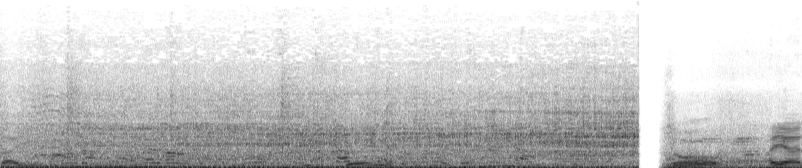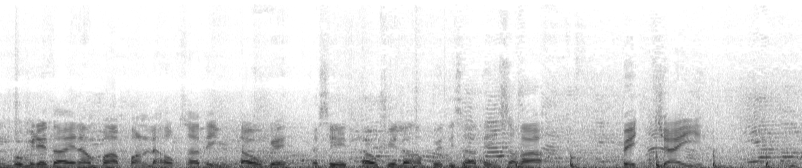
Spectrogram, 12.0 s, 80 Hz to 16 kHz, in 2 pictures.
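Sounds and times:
background voices and chatter: 0:00.0 - 0:12.0
loud low machine hum: 0:00.0 - 0:12.0.

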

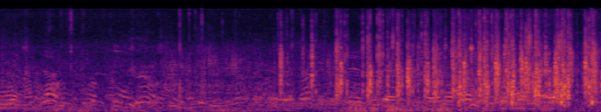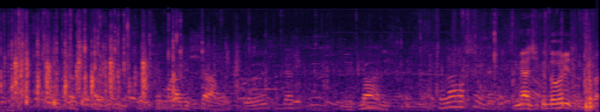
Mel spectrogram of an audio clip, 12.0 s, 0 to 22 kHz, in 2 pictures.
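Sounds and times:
voices: 0:00.0 - 0:12.0
hand clapping: 0:02.8 - 0:08.8.

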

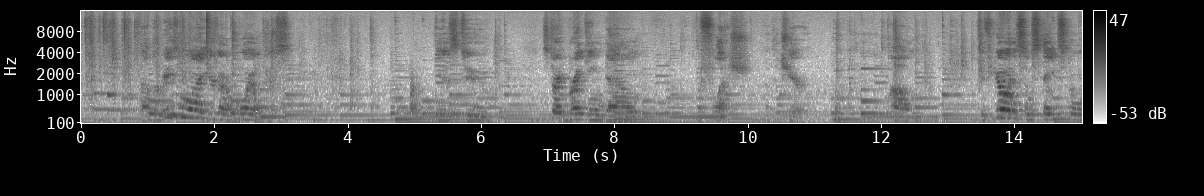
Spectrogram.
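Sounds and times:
acoustic guitar music: 0:00.0 - 0:15.0.

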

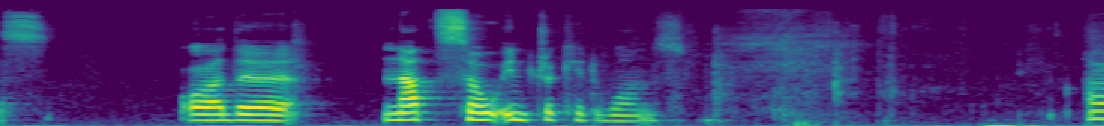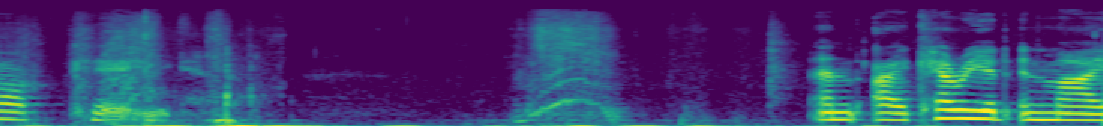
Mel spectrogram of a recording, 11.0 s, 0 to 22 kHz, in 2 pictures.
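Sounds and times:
zipper being pulled: 0:05.4 - 0:06.7, 0:08.0 - 0:08.7.

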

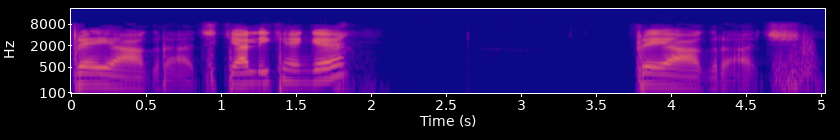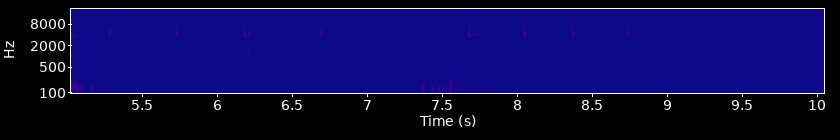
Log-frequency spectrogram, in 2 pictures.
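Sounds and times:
faint evenly spaced ticks: 0:05.1 - 0:09.1.

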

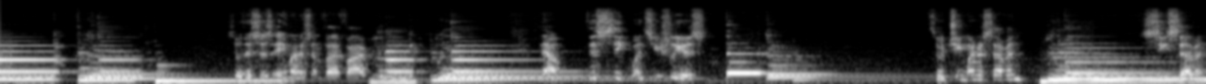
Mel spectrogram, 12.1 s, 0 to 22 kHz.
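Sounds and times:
jazz guitar chord ringing: 0:00.0 - 0:03.0, 0:03.7 - 0:09.5, 0:10.4 - 0:12.0.

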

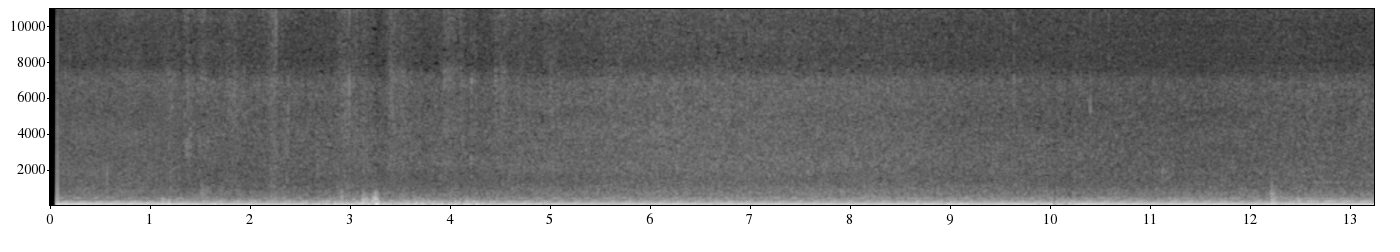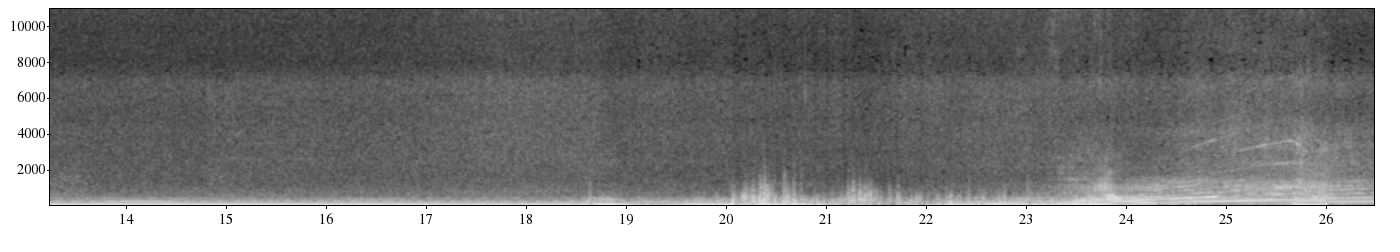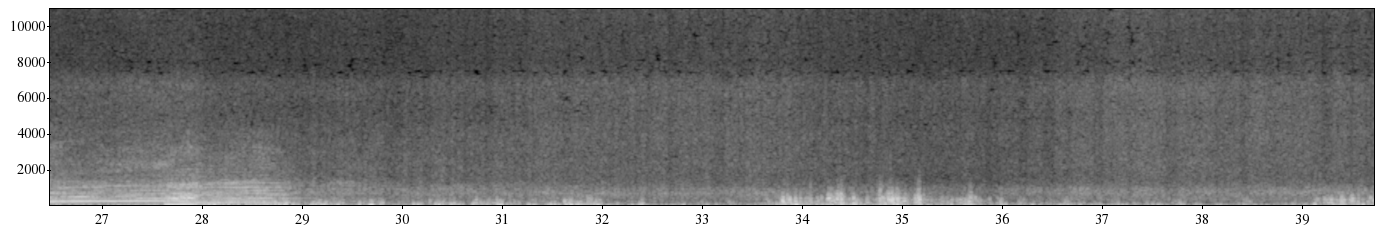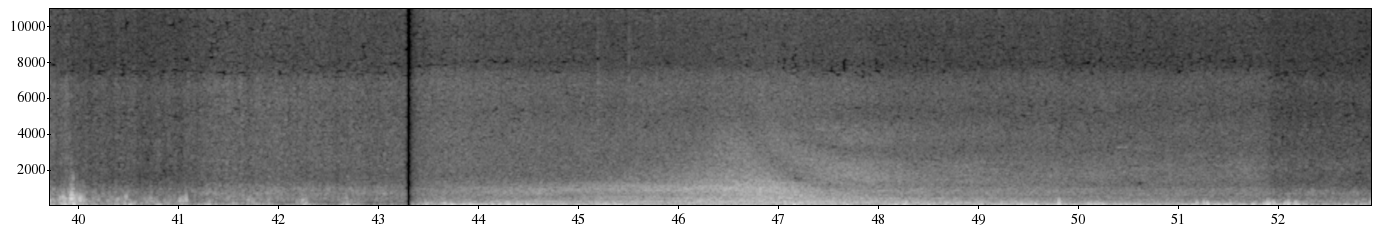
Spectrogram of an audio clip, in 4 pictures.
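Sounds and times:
car engine revving: 0:00.1 - 0:30.5, 0:44.6 - 0:49.9
car engine idling: 0:00.1 - 0:41.6
car accelerating with upshifts: 0:00.2 - 0:30.5, 0:44.3 - 0:50.5.

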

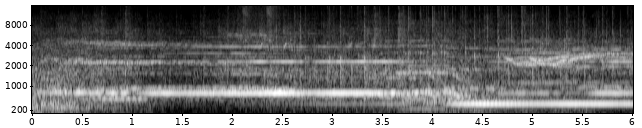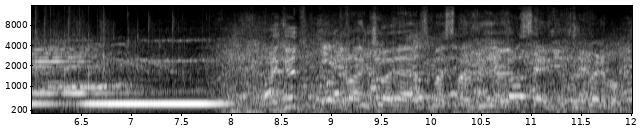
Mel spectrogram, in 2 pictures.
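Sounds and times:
electric guitar: 0:00.0 - 0:08.3.

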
